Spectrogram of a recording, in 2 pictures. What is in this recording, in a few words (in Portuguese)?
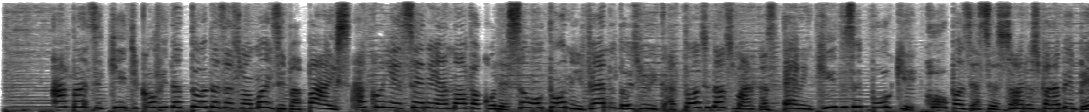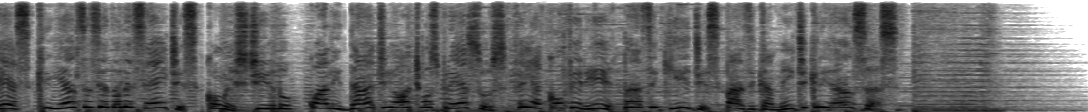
infantil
